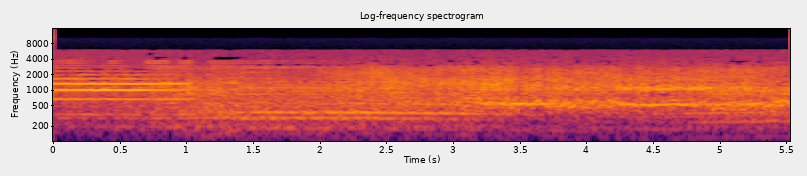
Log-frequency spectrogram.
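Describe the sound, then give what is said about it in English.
The Green Hornet's car, the Black Beauty, roars steadily at high speed through city streets, its pitch sliding and whining as it races past, with a constant rushing drone and no voices. “Like a glittering black comet in the darkness, the car of the Green Hornet whipped through the city streets.”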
